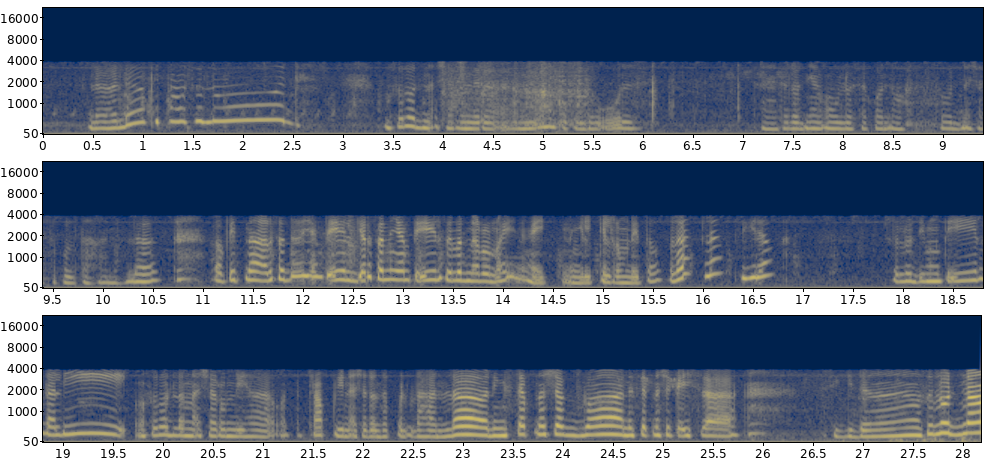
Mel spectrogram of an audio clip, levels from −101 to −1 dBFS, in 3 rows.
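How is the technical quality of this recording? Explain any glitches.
No glitches or technical faults can be heard here.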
